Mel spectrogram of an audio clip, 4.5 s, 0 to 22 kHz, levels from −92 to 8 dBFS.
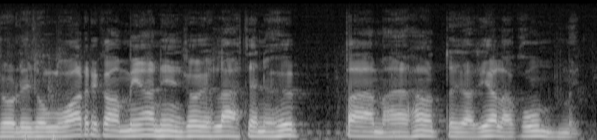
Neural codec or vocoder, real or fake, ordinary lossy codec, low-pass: none; real; none; 19.8 kHz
